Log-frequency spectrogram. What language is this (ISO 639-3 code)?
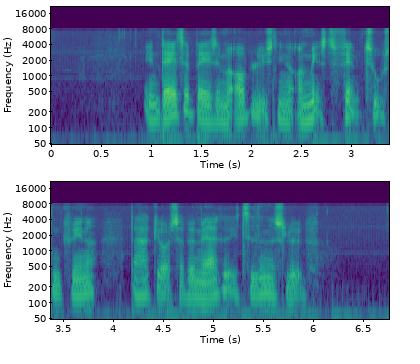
dan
